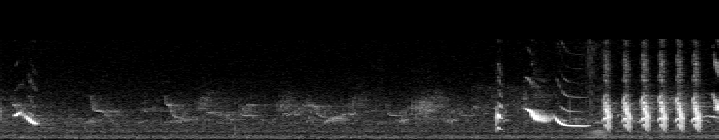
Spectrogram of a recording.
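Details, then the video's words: Common Linnet song: faint twittering at first, then loud, quick, sliding notes and a fast run of about eight clipped, buzzy pulses, ending in a bright, high note. "The song of the Common Linnet"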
